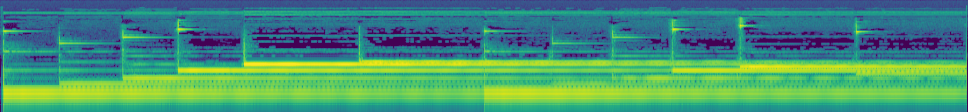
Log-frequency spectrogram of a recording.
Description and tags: a head trip loop.
make some art.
